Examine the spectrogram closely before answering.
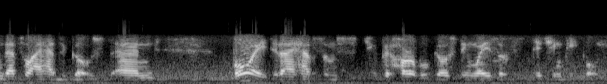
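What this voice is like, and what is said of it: American accent. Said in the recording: “that dude with the American accent”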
